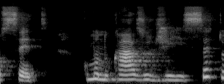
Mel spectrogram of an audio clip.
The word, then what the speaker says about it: cette: E a pronúncia é idêntica à do masculino set.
